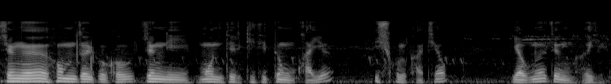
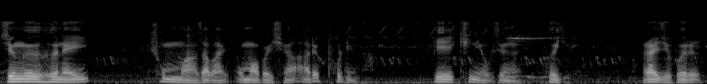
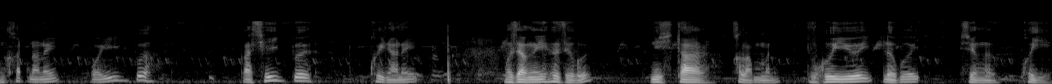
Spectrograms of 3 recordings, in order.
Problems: background conversations at intervals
